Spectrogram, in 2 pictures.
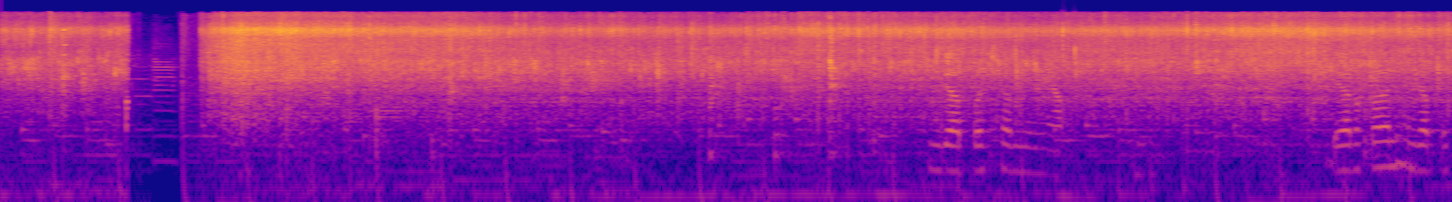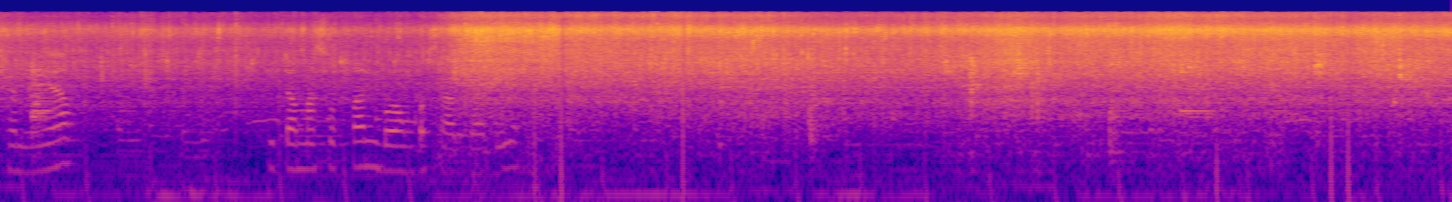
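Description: Oil sizzles steadily in a hot pan.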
